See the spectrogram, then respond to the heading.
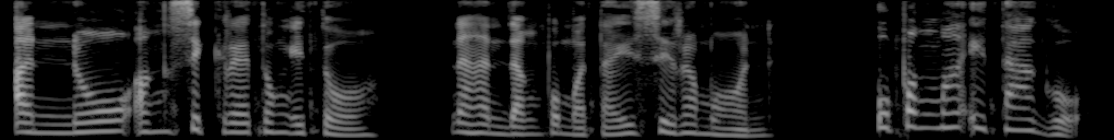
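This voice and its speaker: A woman with a Filipino accent narrating a dramatic audio story in a measured, emotive way. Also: lowish voice, animated, dark tone, dry recording, clean studio sound.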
